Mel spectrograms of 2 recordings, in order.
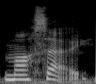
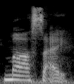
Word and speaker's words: Marseille: Marseille. – Marseille.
